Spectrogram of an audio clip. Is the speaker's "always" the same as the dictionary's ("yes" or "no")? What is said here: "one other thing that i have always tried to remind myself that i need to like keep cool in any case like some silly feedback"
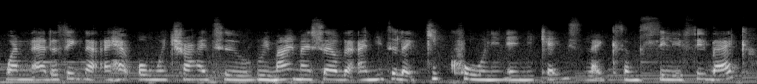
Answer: no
